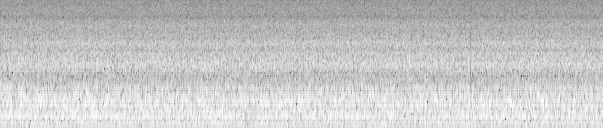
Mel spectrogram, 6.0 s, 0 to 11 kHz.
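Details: Miller 330 TIG welder fusing scrap tube with no filler; the preflow time-delay relay is suspect but the gas and solenoids work. Steady, even electric buzz with a fan hum, no sputter or crackle; the arc runs clean and healthy.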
